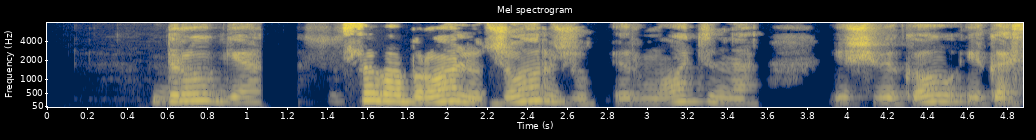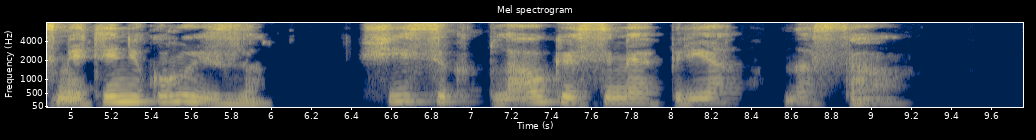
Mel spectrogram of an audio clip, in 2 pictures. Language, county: Lithuanian, Kaunas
